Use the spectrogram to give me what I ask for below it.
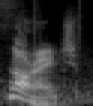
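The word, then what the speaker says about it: Norwich: stir Lester wer gluster w at the start of the final syllable is silent norch Beric subk e r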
